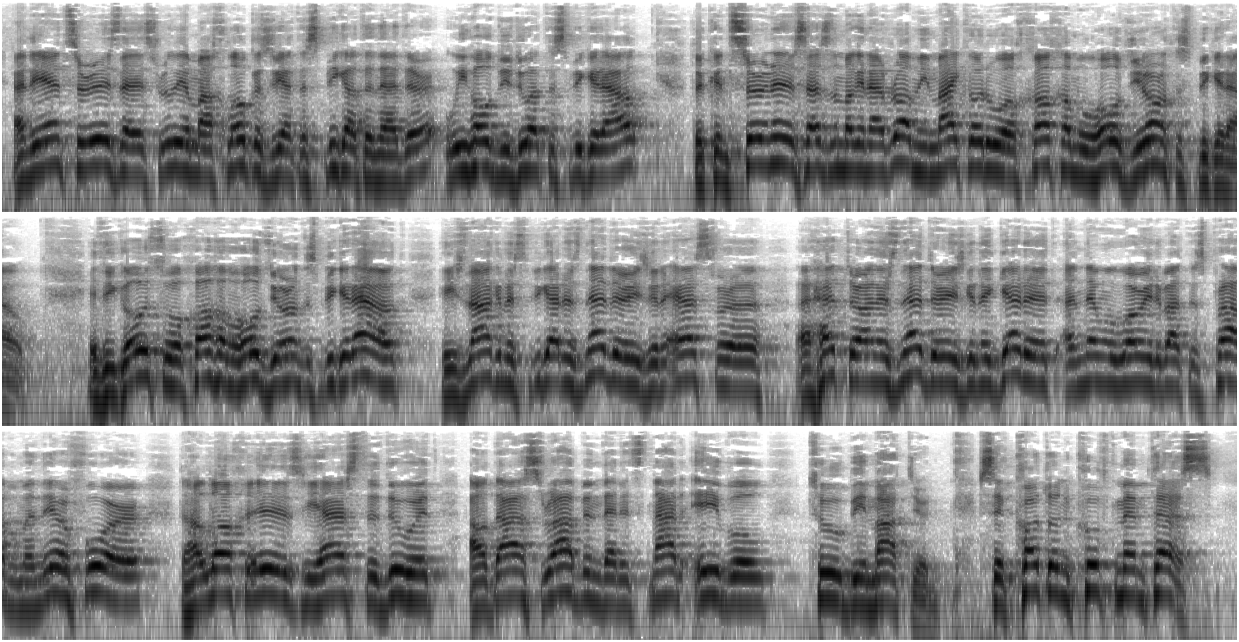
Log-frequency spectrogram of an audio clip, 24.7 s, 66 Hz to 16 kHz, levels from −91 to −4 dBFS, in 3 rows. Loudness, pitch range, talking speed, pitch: -15 LUFS, 175-210 Hz, 280 wpm, 195 Hz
